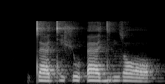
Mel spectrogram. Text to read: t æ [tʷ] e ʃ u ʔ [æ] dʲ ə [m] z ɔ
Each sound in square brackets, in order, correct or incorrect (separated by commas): incorrect, correct, incorrect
